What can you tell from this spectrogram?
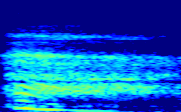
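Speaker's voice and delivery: slow audible exhale, falling away; long sigh. Real, not acted. Meditation guide settling into the seat, long relaxed sigh.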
